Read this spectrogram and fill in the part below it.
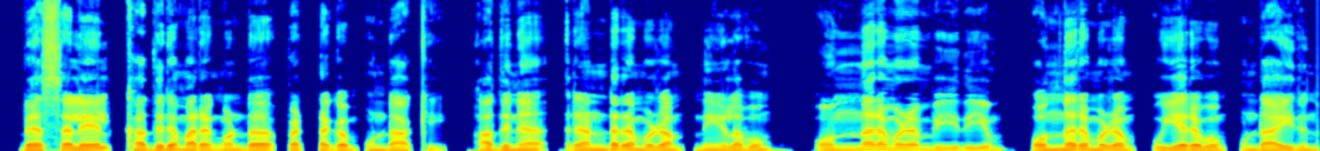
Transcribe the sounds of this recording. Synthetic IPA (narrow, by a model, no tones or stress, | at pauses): be̞sɐleːlkʰɐðiɾɐmɐɾɐŋko̞ɳɖɨpe̞ʈːɐɣɐmuɳɖaːkːḭɐðinɨɾe̞ɳɖɐɾɐmuɻɐmniːɭɐʋumo̞nːɐɾɐmuɻɐmʋiːðijumo̞nːɐɾɐmuɻɐmujɐɾɐʋumuɳɖaːjiɾunːu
